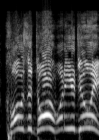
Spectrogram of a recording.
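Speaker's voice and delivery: very loud, high, shrill, exasperated yell. Retelling what he said to his wife in frustration, retelling a loud yell. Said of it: "I very loudly said to my wife".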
